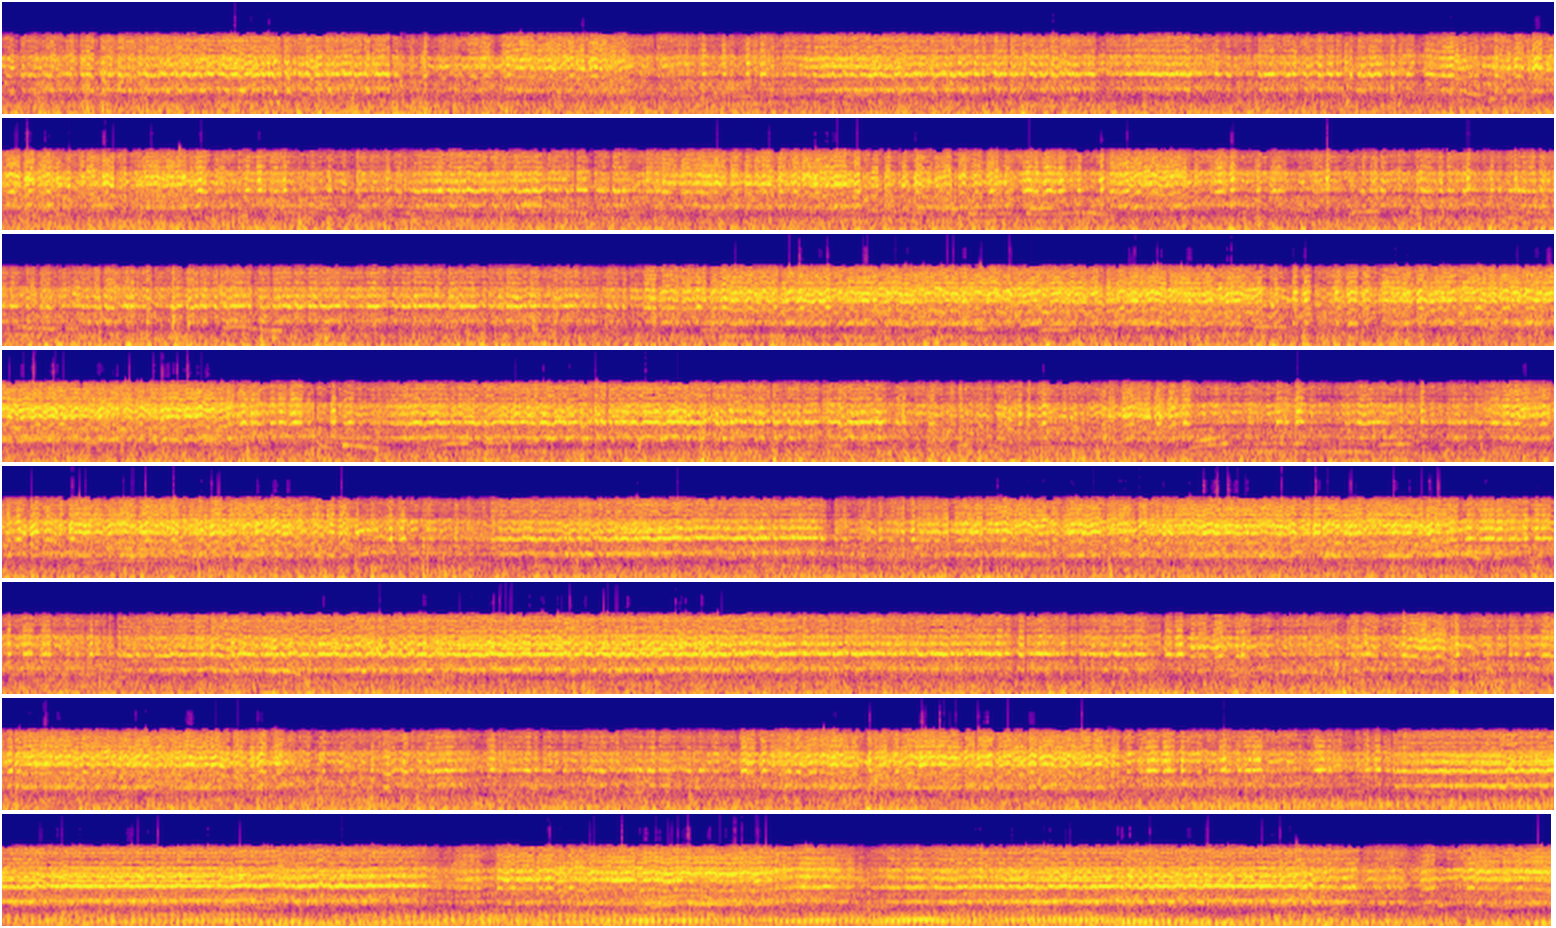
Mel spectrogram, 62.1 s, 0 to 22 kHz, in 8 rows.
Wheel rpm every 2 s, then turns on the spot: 210, 220, 220, 230, 220, 220, 220, 230, 230, 220, 210, 210, 220, 220, 220, 230, 220, 220, 210, 220, 210, 220, 230, 220, 230, 220, 220, 210, 220, 220, 210.
none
